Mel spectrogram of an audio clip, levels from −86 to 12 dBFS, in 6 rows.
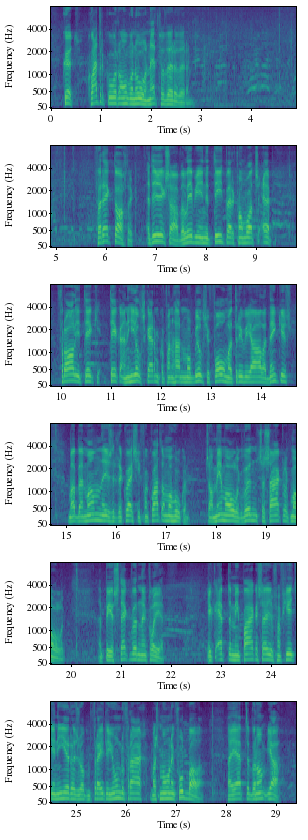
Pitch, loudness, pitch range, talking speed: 150 Hz, -16 LUFS, 140-165 Hz, 165 wpm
